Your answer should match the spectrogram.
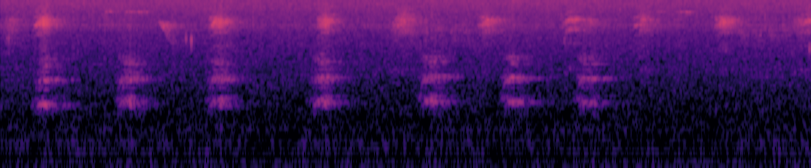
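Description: Near silence, with faint animal calls repeating evenly about one and a half times a second.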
